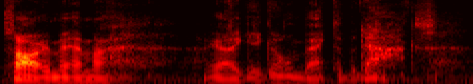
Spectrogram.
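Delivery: dejected, sad, beaten-down, downtrodden man voice. Voicing a sad, broke man leaving the gambling tables: sad downtrodden man. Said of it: "a very sad and downtrodden man".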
